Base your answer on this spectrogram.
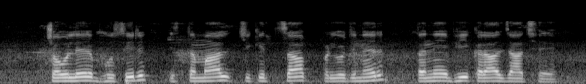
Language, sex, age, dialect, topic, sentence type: Magahi, female, 56-60, Northeastern/Surjapuri, agriculture, statement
